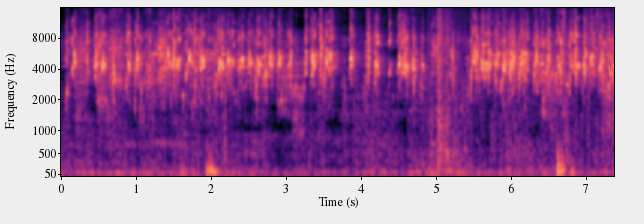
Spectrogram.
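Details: Forpus parrotlets, small hook-billed parrots, keep up a steady high-pitched chatter of tweets and squeaks, with a couple of soft low thuds and a brief quieter patch midway.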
